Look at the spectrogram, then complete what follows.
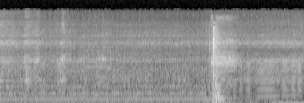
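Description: Motorcycle engine idling steadily. About four seconds in there is a loud rush as another motorcycle passes close by, and then the engine's pitch swings as the bike pulls away.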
